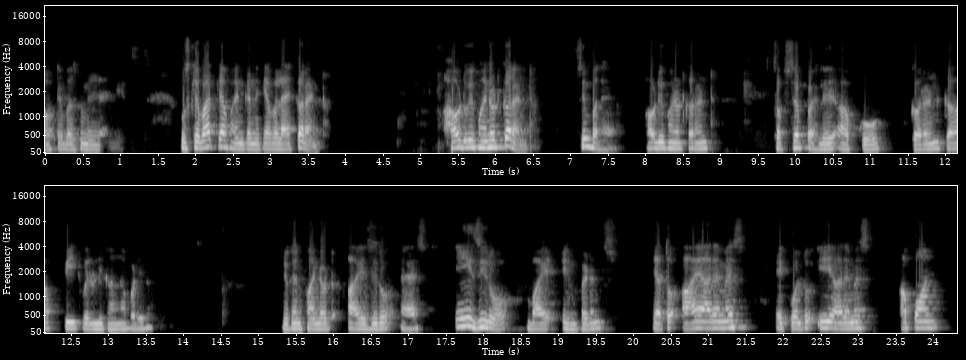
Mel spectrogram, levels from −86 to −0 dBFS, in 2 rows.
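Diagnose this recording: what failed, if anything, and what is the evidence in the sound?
Drift correction step, at the driver or buffer stage. From 2.92 to 3.62 s, speed rises 6% and pitch a semitone. From 9.44 to 11.85 s, both drop: 6% and 106 cents. Each snaps back. Clock-matching software likely stepped its rate to balance the buffer.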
